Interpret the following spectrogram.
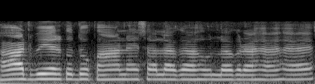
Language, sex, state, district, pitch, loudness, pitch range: Hindi, female, Bihar, Patna, 230 Hz, -18 LUFS, 225-240 Hz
